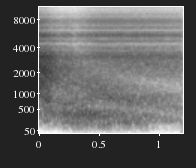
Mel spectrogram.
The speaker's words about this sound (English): The sound you just heard was a breaking news whoosh, or what we call a sting.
